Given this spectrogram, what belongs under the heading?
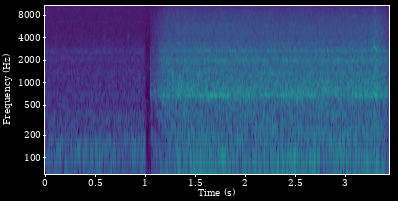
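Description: A Gatwick Express train in Train Sim World 3, heard from outside, rumbles steadily at close range. A sharp click cuts in near the start, and the train then runs on as a broad, even roar with a faint tonal whine.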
